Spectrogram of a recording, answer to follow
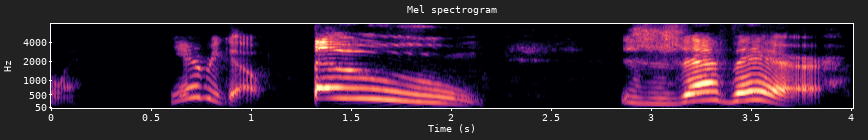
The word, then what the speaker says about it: Javert: here we go boom jeffer pronounced javert is a fictional character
